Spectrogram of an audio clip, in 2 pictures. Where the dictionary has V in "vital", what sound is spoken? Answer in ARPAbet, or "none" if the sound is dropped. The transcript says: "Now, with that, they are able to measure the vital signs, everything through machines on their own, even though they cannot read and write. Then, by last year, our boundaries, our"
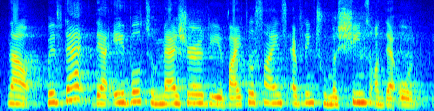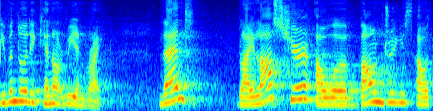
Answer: V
